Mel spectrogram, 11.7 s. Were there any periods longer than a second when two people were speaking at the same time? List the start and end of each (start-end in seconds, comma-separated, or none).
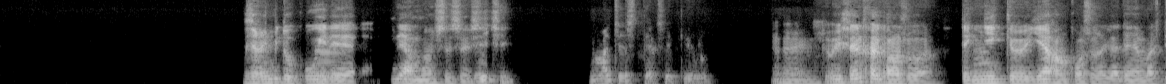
none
